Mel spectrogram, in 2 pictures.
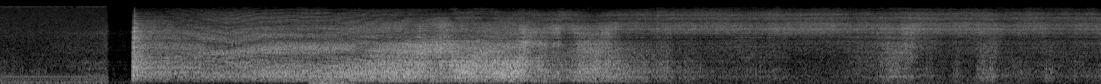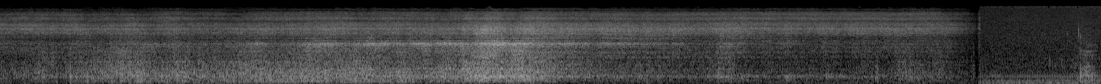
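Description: Oxy-acetylene torch flame fuse-welding a steel plate into the square knockout of a steel disc blade: a steady hiss that starts suddenly about a second in, swells and eases slightly, and stops near the end.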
